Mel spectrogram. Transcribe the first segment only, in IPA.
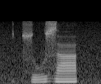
t͡s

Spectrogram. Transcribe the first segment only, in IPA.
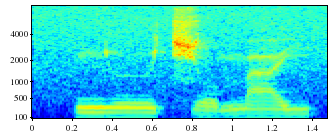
ɲ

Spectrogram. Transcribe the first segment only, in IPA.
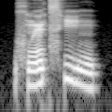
xʷ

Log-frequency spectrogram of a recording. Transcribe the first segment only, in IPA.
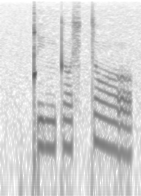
ǃ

